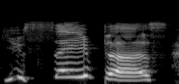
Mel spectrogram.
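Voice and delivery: put-on high, slow, gushing kid voice; grateful kid. Imitating Ash thanking Bruno, high slow gushing kid voice. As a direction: gush it like a rescued boy. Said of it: "he's like".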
